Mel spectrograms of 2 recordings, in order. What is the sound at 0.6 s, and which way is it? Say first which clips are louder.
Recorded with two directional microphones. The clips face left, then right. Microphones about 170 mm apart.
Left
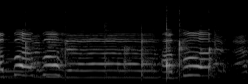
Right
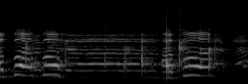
Music: left 2 dB; 90° left.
